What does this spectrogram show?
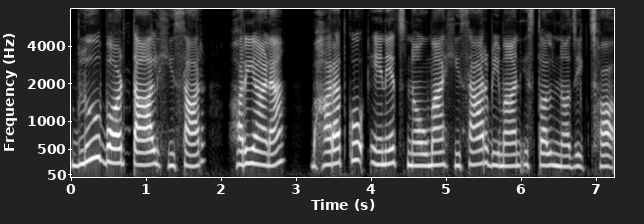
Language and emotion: Nepali, neutral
